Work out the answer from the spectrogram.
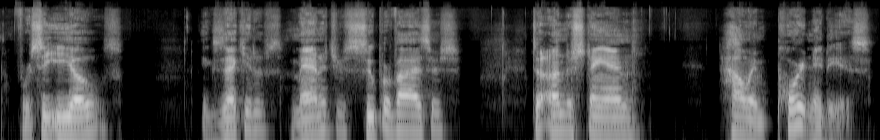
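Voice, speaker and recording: A man in his fifties or older, a performance coach answering interview questions in an emphatic, reflective way, stacking repeated words in lists. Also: mid-range voice.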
